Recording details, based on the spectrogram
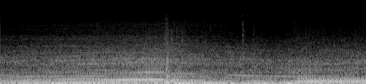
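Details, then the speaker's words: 1979 BMW E12 528i four-speed, driving with no working brakes: strong, clean pull as the engine revs out through the gear, pitch climbing smoothly with no misses or knocks; healthy engine, surprising power. "oh she's actually got some power"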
